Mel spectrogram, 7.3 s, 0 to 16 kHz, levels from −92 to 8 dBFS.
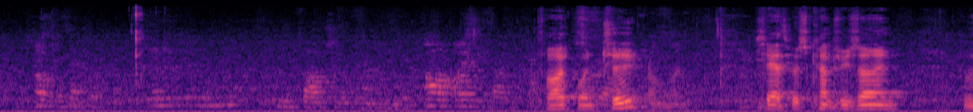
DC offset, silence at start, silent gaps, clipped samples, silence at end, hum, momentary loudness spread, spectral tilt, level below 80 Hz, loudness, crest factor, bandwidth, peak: under 0.1%; 0 s; none; under 0.1%; 0 s; none; 21 LU; -4 dB/octave; -66 dBFS; -33 LUFS; 22 dB; 14 kHz; -14 dBFS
